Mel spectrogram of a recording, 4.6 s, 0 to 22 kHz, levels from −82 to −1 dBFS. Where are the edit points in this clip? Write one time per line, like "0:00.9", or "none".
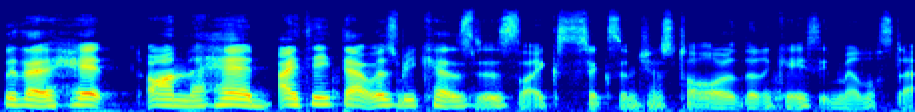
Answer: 0:01.3
0:02.0
0:02.4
